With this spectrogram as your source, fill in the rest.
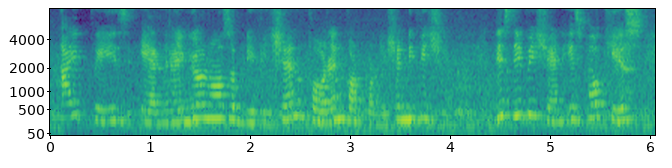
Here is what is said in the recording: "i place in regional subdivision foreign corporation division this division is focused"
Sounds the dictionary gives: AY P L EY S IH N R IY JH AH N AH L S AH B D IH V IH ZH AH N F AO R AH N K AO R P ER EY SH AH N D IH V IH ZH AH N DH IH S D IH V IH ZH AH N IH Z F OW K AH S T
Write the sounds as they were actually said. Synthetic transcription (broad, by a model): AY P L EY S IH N R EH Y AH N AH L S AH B D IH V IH SH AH N F AO R AH N K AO R P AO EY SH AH N D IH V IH SH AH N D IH S D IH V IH SH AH N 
